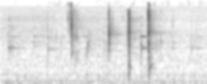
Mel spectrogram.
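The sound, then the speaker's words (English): Four quick, bright clinks of drinking glasses tapping together in a toast to one year, spaced unevenly over about half a second, fairly quiet against a low background hum with no voices. “All right, so yeah, cheers. Let's go. Cheers to one year.”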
